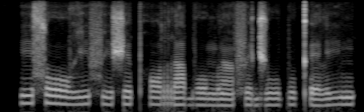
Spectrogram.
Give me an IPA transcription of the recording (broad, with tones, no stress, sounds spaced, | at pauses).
i˦ s oː˦˨ ɣ i˦ f i˨ ʃ ɪ˦ pʰ ɔ˦ r a˦ b oː˨ ŋ l ã˨ f ɪ˦ d͡ʒ uː˨ p u˦ kʼ e˨ l i˦ ŋ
